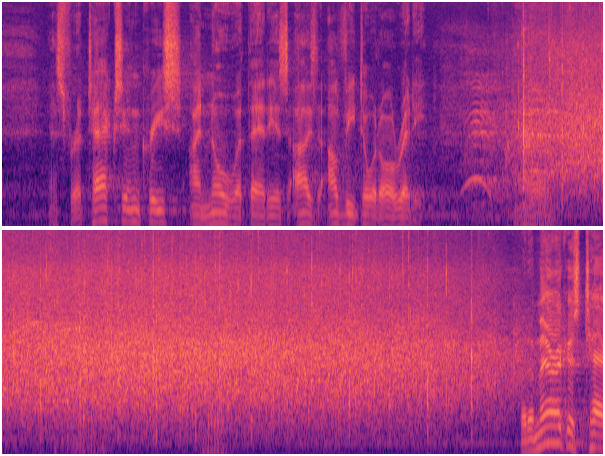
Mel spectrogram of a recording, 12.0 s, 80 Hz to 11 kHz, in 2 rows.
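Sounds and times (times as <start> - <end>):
large audience applauding: 4.6 - 11.4.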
